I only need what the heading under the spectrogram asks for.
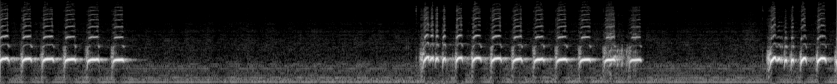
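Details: Local zebra dove calls out to a rival, meant to rouse birds slow to sing: three bursts of rhythmic, ringing coos separated by quiet gaps of a few seconds. A soft constant hum sits underneath.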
